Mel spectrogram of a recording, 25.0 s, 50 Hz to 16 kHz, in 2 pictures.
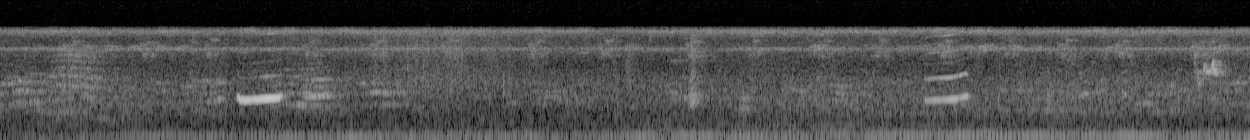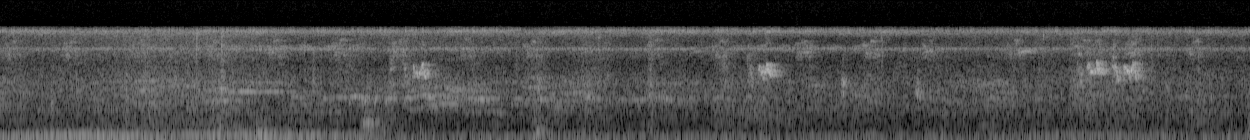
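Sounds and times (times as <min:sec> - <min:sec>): insect chorus drone: 0:00.0 - 0:25.0
bird chirps: 0:02.1 - 0:03.3, 0:08.7 - 0:12.4.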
